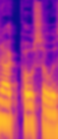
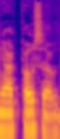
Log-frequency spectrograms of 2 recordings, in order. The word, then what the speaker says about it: Okposo: The K in Okposo is silent, so if we've been saying Okposo this whole time, I just learned.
